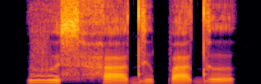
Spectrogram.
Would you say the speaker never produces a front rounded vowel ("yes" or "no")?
no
